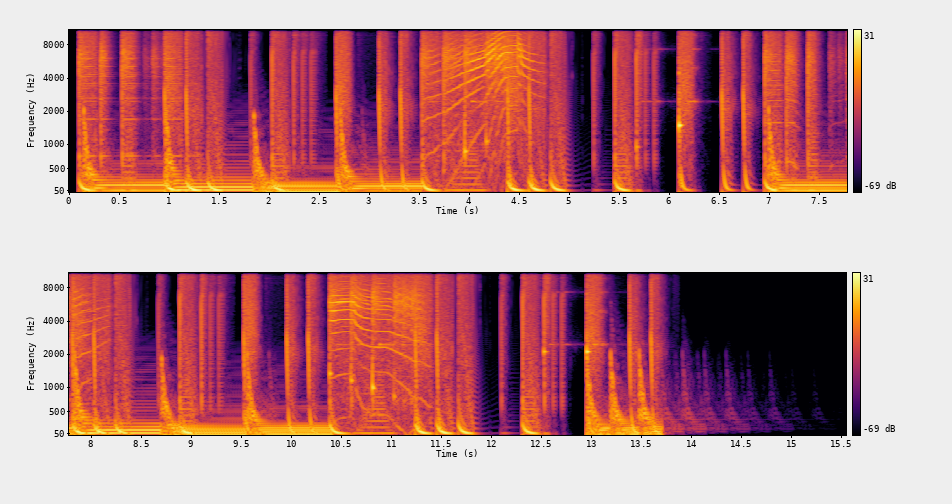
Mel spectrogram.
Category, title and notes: Music > Multiple instruments
hip hop beat loop melody with bass
bass, beat, chill, dark, downtempo, hip, hiphop, hop, loop, melodic, melody, percussion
